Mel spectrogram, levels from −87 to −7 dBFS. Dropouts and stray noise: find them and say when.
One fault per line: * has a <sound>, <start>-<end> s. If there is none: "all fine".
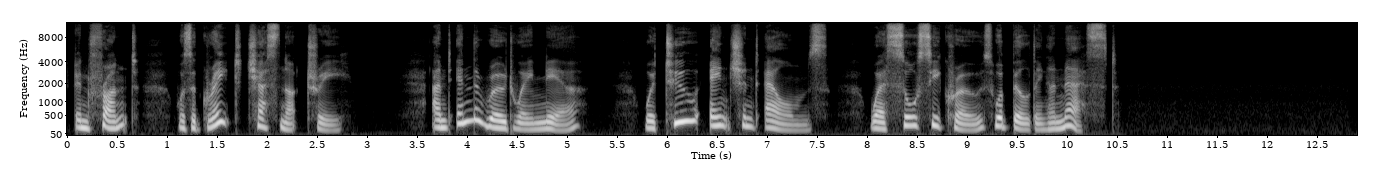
all fine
